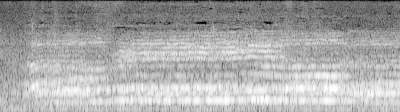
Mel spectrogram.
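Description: Women's choir singing in harmony on long held notes, coming back in after a brief breath at the start.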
